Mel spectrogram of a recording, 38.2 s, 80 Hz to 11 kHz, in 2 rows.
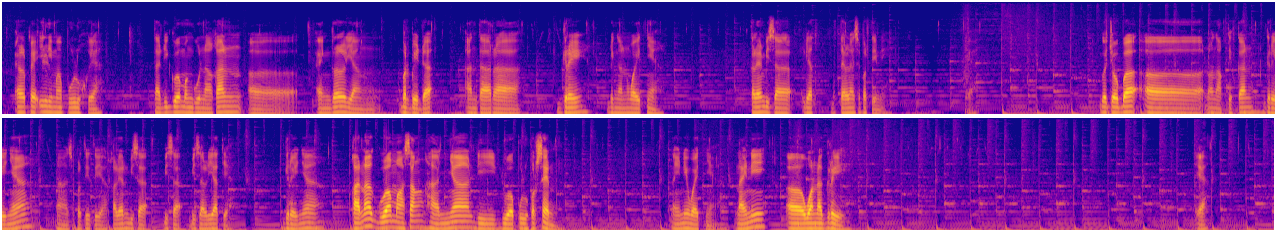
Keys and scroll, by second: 12.8 ctrl+=, 32.3 ctrl+-, 37.0 ctrl+=.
